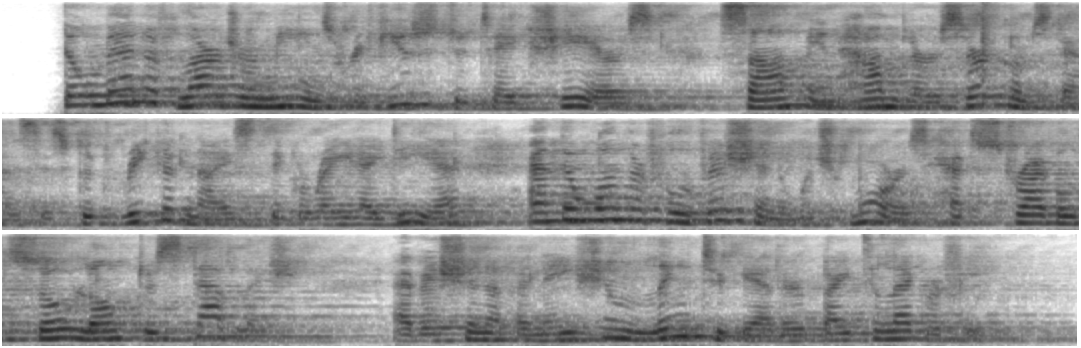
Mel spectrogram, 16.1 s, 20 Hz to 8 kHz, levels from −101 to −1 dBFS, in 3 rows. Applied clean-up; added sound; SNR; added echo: neural separator model SepFormer DNS4.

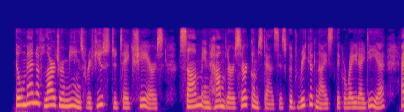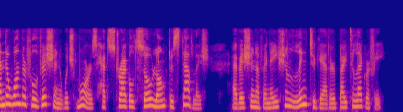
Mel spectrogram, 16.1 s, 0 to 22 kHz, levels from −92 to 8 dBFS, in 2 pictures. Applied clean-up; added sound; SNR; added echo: none; none; none; none.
